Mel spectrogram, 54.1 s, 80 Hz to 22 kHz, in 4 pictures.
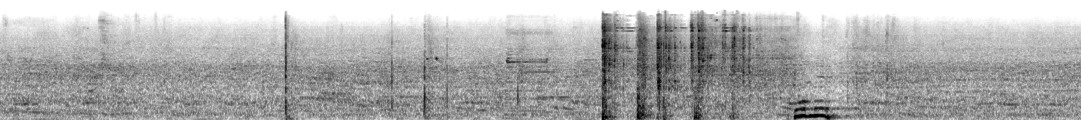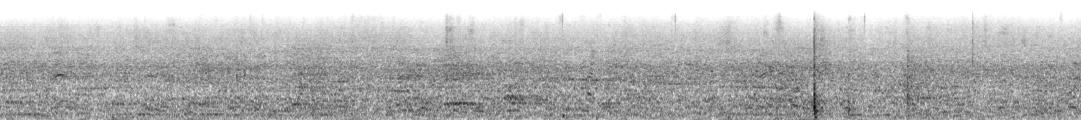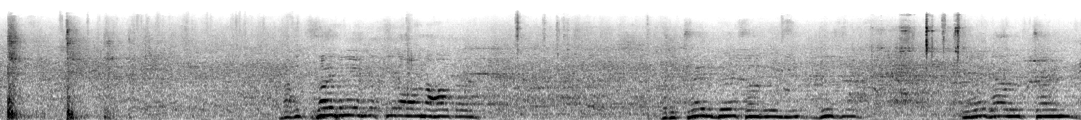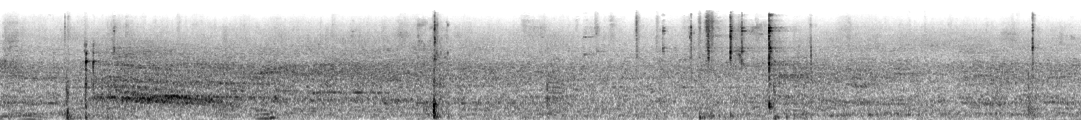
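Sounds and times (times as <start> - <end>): murmur of hall: 0.0 - 54.0.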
